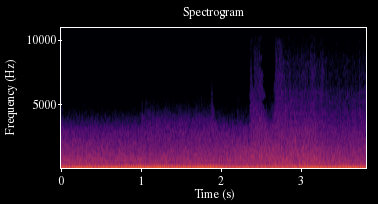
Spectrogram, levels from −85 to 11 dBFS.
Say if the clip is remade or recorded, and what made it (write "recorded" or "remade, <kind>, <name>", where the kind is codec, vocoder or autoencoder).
recorded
